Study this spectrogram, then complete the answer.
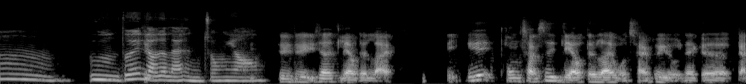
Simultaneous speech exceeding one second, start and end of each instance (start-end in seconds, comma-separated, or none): none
